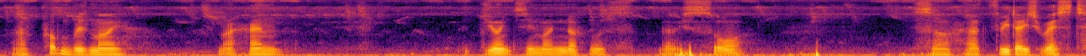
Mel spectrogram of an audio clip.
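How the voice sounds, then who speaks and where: Here a man talks at a very slow pace. He has a British accent. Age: 60s. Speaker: retired DIY vlogger. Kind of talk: casual DIY vlog narration.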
